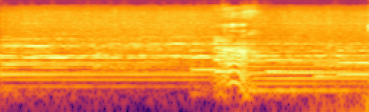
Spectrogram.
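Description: Rain in the video game Wuthering Waves falls as a steady soft hiss beneath sustained musical tones, with a brief swooping sweep midway and no voices.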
